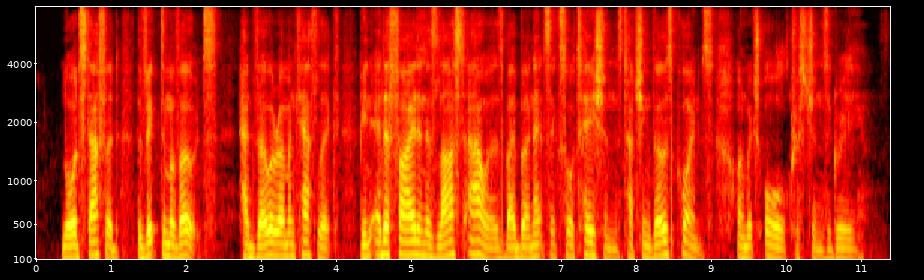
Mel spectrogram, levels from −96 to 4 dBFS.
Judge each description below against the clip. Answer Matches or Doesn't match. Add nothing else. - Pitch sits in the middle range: Doesn't match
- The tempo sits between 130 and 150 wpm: Matches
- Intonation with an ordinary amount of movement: Matches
